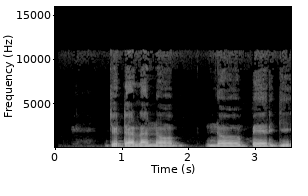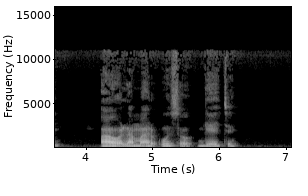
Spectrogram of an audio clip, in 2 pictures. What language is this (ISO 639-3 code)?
luo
